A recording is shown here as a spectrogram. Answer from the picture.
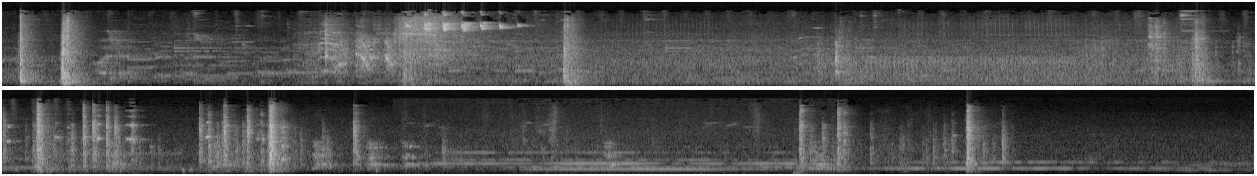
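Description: Background music over car sounds: several sharp thuds, like car doors shutting, and a car engine running. Held musical notes in the second half.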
